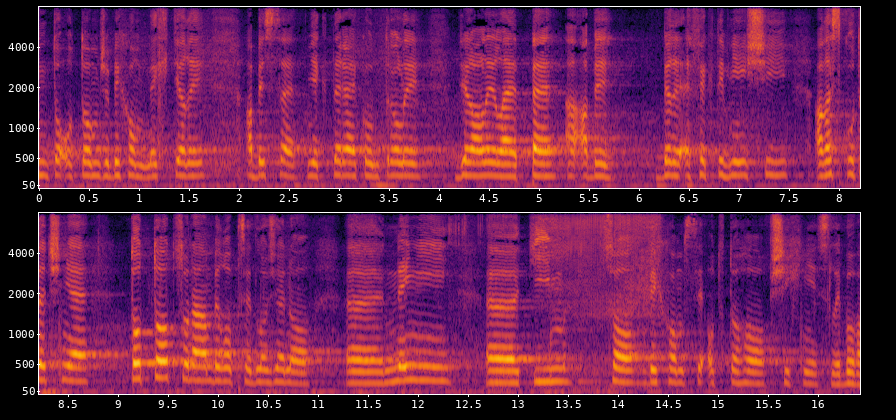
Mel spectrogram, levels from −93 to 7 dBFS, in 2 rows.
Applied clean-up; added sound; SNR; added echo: none; Squeak; 15 dB; none.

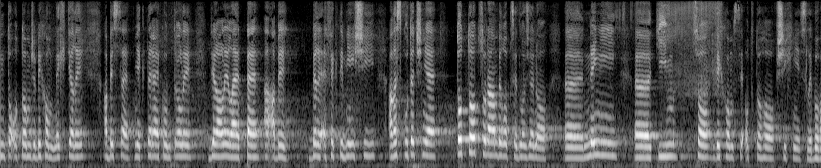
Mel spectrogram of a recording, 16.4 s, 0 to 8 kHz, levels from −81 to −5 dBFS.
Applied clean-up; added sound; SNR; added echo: neural separator model SepFormer DNS4.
